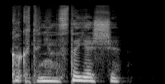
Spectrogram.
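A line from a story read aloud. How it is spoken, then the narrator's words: Whisper. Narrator (Russian): прошептал Иссор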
